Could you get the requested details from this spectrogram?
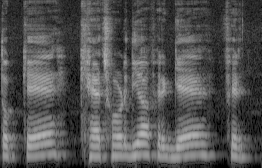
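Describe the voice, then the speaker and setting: Muffled, flat-voiced man teaching grammar. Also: fairly high pitch, a little slow. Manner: repetitive, coaxing, drills sounds aloud. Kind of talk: exam-prep grammar lesson.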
